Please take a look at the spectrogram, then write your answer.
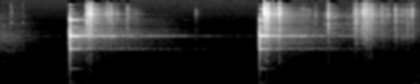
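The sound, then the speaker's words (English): Gold and silver coins clink together as they are counted, in two bright metallic strikes about a second and a half apart, each ringing briefly, followed by a few softer, scattered taps as more pieces are handled. “So he began to count his gold and silver and coins again.”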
